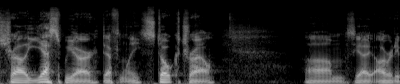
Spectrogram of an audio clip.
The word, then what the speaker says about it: Stauch: else oh I see Amber pronounced stoke stoke um I would pronounce it stooch this is how I I was pronouncing stouch or something but Stoke we're gonna have to spell it Stoke in my head um see who I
